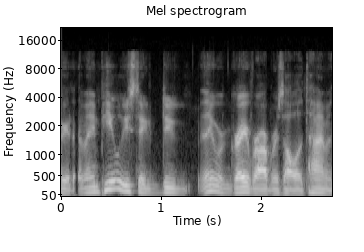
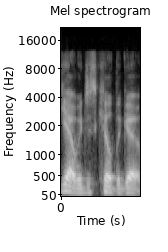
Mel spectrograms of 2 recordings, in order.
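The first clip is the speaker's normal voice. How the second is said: play-acted casual, nonchalant, matter-of-fact offhand delivery. Retelling what someone said about a killed goat: imitating Ben saying it nonchalantly. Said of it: "he said it so nonchalantly".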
